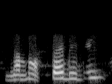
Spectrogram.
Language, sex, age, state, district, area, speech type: Hindi, female, 60+, Uttar Pradesh, Prayagraj, urban, conversation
